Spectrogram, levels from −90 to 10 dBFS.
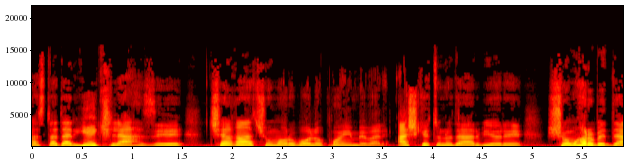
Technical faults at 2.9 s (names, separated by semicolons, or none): Bluetooth SBC bit pool drop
